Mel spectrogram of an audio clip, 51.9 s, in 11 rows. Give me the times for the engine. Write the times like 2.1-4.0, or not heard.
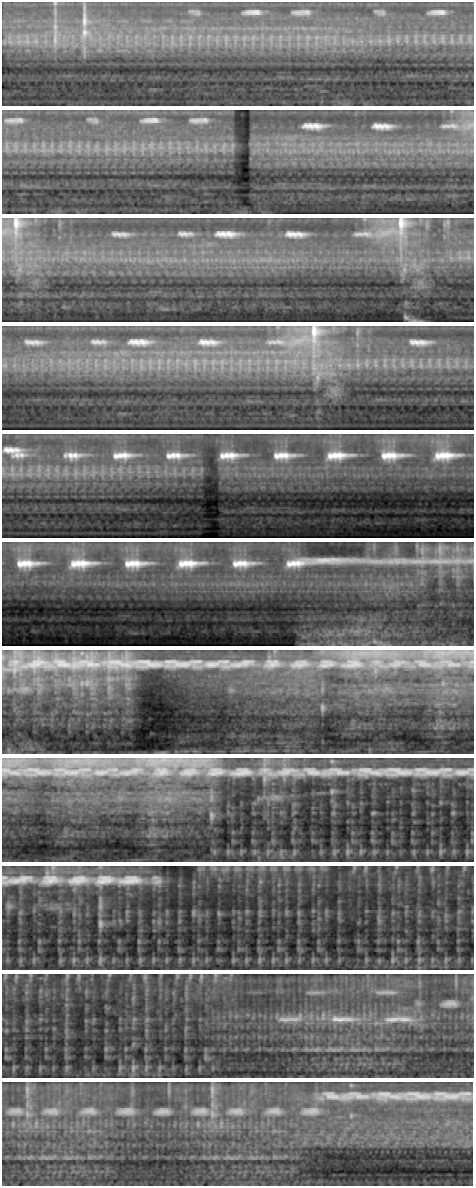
0.0-51.8.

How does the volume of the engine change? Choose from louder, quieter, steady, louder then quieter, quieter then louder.
quieter then louder.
